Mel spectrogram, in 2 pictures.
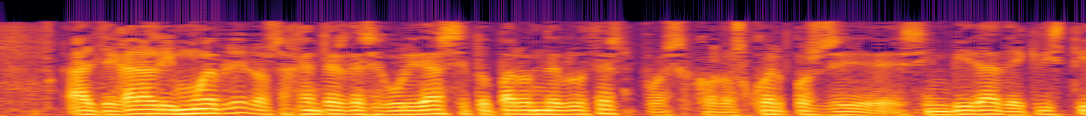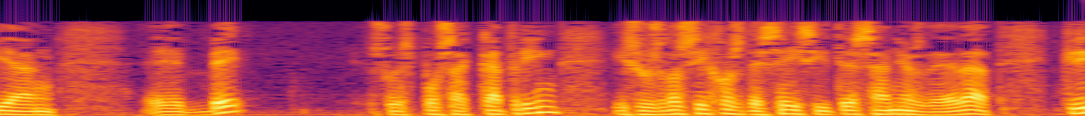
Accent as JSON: {"language": "Spanish", "region": "Andalusia", "country": "Spain", "said": "Yo siempre digo que soy andaluz sin gracia"}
